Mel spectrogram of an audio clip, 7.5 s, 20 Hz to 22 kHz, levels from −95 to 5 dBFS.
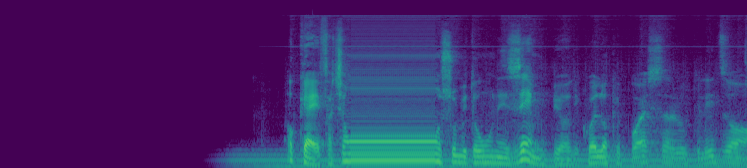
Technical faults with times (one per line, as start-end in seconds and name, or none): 3.52-4.36 system hang loop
